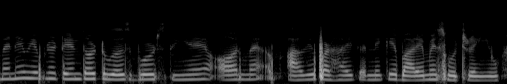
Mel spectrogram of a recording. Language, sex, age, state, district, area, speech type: Urdu, female, 18-30, Uttar Pradesh, Mau, urban, spontaneous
